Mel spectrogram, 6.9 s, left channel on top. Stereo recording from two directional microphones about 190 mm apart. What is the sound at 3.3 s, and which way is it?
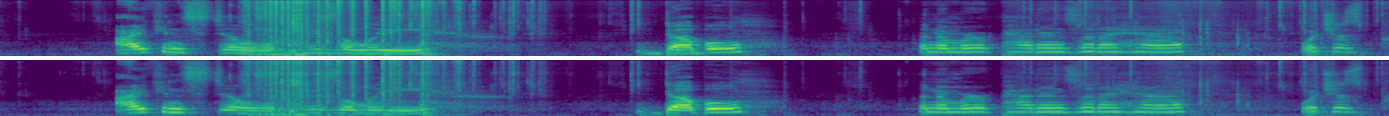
A woman's voice, 30° right (ahead or behind).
